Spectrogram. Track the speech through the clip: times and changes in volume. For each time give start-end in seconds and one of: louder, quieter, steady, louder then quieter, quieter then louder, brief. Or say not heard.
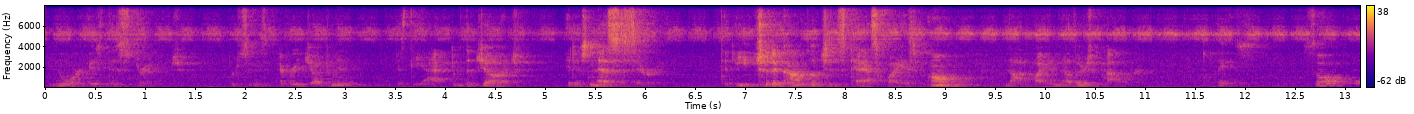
0.0-13.1 louder then quieter.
